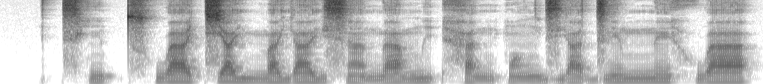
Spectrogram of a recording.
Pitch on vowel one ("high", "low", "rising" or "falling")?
low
